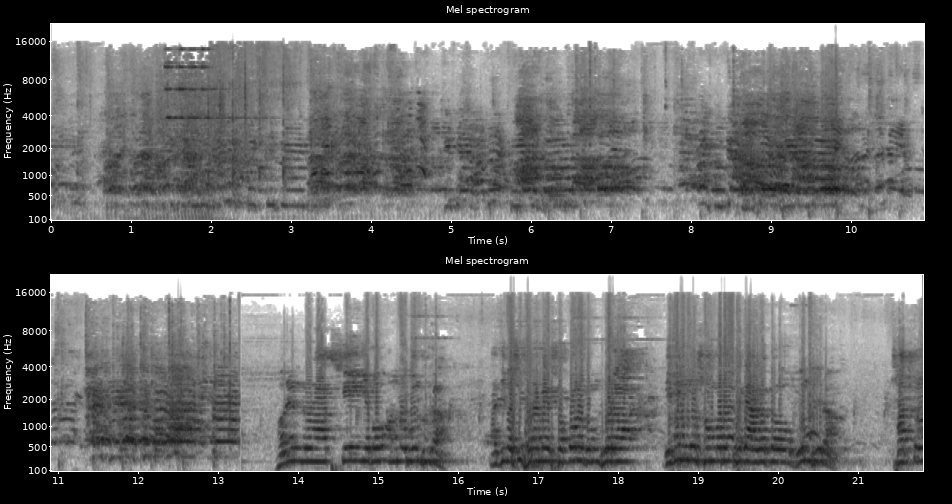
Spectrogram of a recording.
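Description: A crowd of men and women chants slogans loudly outdoors.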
